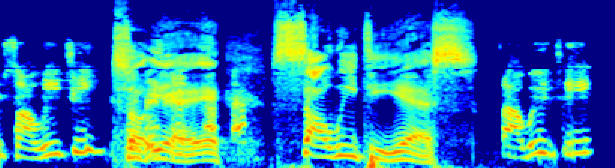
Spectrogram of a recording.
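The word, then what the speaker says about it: Saweetie: Sawiti?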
